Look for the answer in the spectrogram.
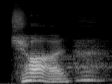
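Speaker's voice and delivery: sudden shock as the name sinks in; shocked gasp of recognition. Acted. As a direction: realise all at once who she means.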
